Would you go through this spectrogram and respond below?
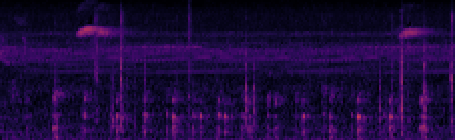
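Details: Backyard howler monkeys (Alouatta, called bugios) give rapid rasping pulses in an uneven rhythm. Brief high bird chirps sound twice in the background.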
